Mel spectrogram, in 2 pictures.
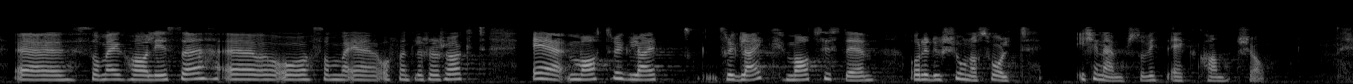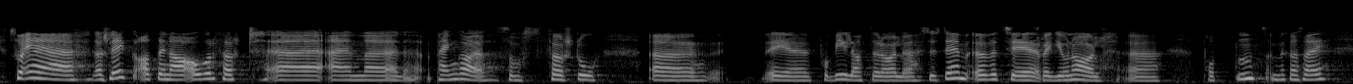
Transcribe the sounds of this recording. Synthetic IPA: sɔmɛɡɦɑɾɭiːsə | ɔsɔmɛ̰ɔ̰fənt̪lɪʃøːʂɑkt̪ʔɛmɑːt̪ʰːɾʏɡ̪æɪt̪ʰɾʏɡlæɪkmɑːt̪sʏst̪eːmʔɔɾɛd̪ʉkʂuːnɑʋsʋɔlt̪ | ʔɪçːənɛʋnt̪sɔʋɪt̪ʰɛɡkʰɑnʂo̰ʊ | sɔɛd̪ɛæʂɭiːkɑ̰t̪̚d̪ɛnɑɾʔo̰ʊʋəɾføːɾʈ | æ̰ɪn | pʰɛŋːɑsɔmføʂtuː | fʰɔbiːlɑt̪əɾɑːləsʏst̪eːmøːʋət̪ʰɪlɾɛɡɪʊnɑːl | pʰɔt̪n̩̰mɛkɑnsæɪ

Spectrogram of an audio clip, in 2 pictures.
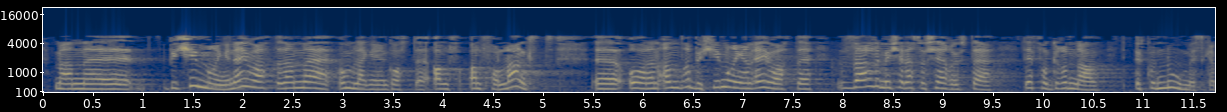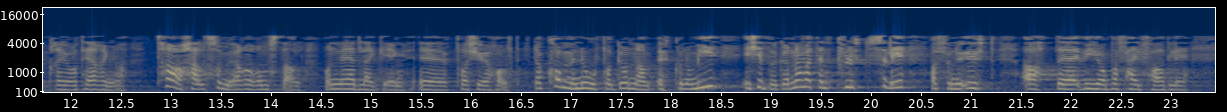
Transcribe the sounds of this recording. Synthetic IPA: mɛn | bəçʏmɾɪŋənɛɾjʊɑt̪d̪ɛnːəɔmlɛɡnɪŋəɡɔt̪ːɑlɑlt̪fɔɾlɑŋt̪ | ʔɔd̪ɛnʔɑnd̪ɾəbəçʏmɾɪŋənɛɾjʊɑt̪̚ʋɛld̪ɪmʏçːəd̪ɛsɔʃeːɾʉːt̪əd̪̥ɛpʰɔɡɾʉnːɑʋœkʊnuːmɪskəpʰɾɪʊɾɪt̪ʰeːɾɪŋəɾ | t̪ʰɑːɾhɛlsɔmøːɾəɾʊmst̪ɑ̰ːl | ʔɔ̰neːd̪lɛɡɪŋpʰɔɕøːɦɔlt̪d̪̥ɛkʰɔmːənuːpʰɔɡɾʉnːɑʋœkʊnʊmiːʔɪçːəpʰɔɡʁʉnːɑʋɑt̪ːɛnpʰlʉt̪səlɪɑt̪fʉnːəʉːt̪ | ʔɑt̪ʋɪjɔbːəfæɪlfɑːɡlɪ

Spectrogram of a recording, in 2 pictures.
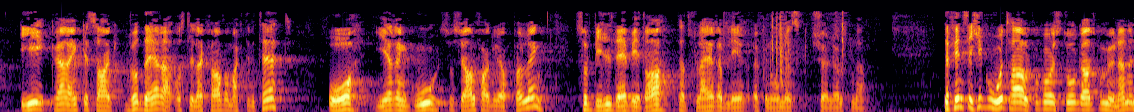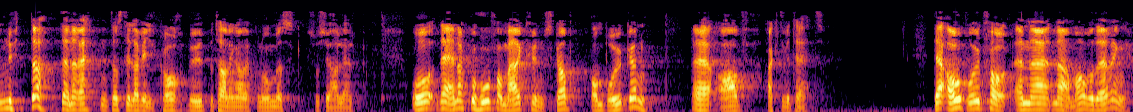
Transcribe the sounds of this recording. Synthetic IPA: ɪkʰʋæːʁɛŋkəlt̪sɑːɡʋʉʁd̪eːɾəɾɔst̪ɪlːɑkʰʁɑːʋɔmɑkt̪ɪʋɪt̪ʰeːt̪ | ɔjiːʁæɪnɡuːsʊsɪɑːlfɑːɡəlɪɔpːfœlːɪŋ | sɔʋɪld̪ɛbiːd̪ɾɑːt̪ʰɪlɑt̪flæɪʁəbliːʁœkʊnuːmɪskʃøːljœlfnə | d̪̥ɛfɪnsɪçːəɡuːət̪ʰɑlpʰɔkʊʁɪst̪uːɾɡɾɑːd̪kʰʊmʉːnɑnənʉt̪ːəd̪̥ɛnːəʁɛt̪ːnt̪ʰɪlɔst̪ɪlːɑʋɪlkʰoːʁʋɛʉːt̪̚bət̪ʰɑːlɪŋɑʋœkʊnuːmɪsksʊsɪɑːljɛlp | ʔɔd̪ɛænɔk̚bəɦuːʋfɔʁmæɪʁkʰʉnskɑːpɔmbʁʉːkən | ɑʋʔɑkt̪ɪʋɪt̪ʰeːt̪ | d̪̥ɛæʔɑʊbʁʉːkfɔʁɛ̰nnæʁmɑɾəʋʉʁd̪eːʁɪŋ

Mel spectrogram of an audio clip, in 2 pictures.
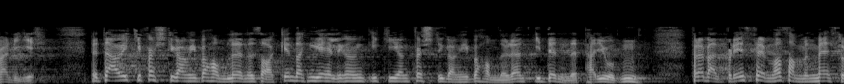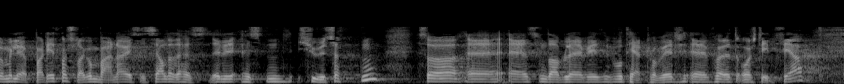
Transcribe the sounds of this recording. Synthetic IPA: ʋæɖḭːə̰ɾ | d̪̥ɛt̪ːəæɾjʊɪkːəfœʂʈəɡɑŋʋɪbəɦɑnd̪əɖɛnːəsɑːkənd̪ɛækɑɪhɛlːəɾɪkːəɡɑŋːfœʂʈəɡɑŋːʋɪbəɦɑnd̪əɖɛnɪd̪ɛnːəpʰæɾɪuːd̪n̩ | fɔɾɑɾbæɪd̪əpɑʈiːəsfɾɛmʋɑsɑmːənmɛɛst̪uːɾmɪljøːpɑʈiːɛt̪fɔʂɭɑːɡɔmʋæ̰ːɳɑœʏsɔsɪɑlɛæhɛlːəɾhœst̪n̩çʉːəsœt̪ːn | sɔ | sɔmd̪ɑblɛʋɪʋʊt̪ʰeːʈʰoːʋəɾfɔɾɛt̪o̰ːʂʈʰiːd̪siːɑ

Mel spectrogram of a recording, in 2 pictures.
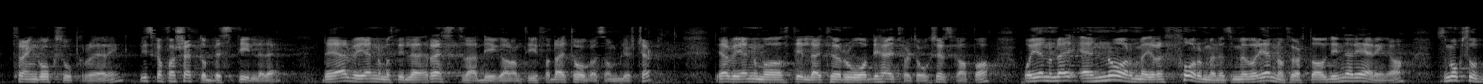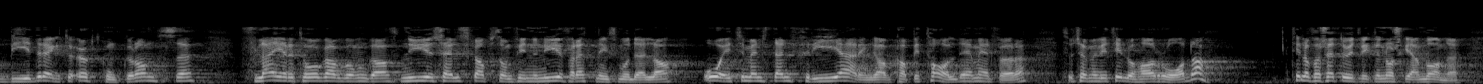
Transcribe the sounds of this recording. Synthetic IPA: t̪ʰɾɛŋːəɔksɔʊpkʰɾʊɾeːɾɪŋʋɪskɑfɑːʂɛt̪ːɔbəst̪ɪlːəd̪ɛ | d̪ɛæɾʋɪjɛnːɔmɔst̪ɪlːəɾɛst̪ʋæɖɪəɡɑɾɑnt̪ʰiːfɔɖ̪æɪt̪ʰoːɡɑsɔmblɪɾçøpt̪d̪̥ɛæːɾʋɪjɛnːʊmɔst̪ɪlːəd̪æɪt̪ʰɪlɾoːd̪ɪhɛɪt̪fɔɾʈ̪ʰoːɡsɛlskɑ̰ːpɑ | ɔjɛnːɔmd̪æɪʔɛnɔɾməɾɛfɔɾmənəsɔmɛʋɑːɾjɛnːʊmføːt̪ɑʋd̪inːəɾɛjeːɾɪŋɑ | sɔmɔksɔbiːd̪ɾeɡt̪ʰɪlʔøːkt̪kʰʊŋkʉɾɑnsə | flæɪɾət̪ʰoːɡɑʋɡɔŋɡənyːəsɛlskɑːpsɔmfɪnːəɳyːəfɔɾɛt̪nɪŋsmʊd̪ɛlːəɾ | ɔɪçːəmɪns̚d̪ɛnfɾiːjæːɾɪŋɑʋkʰɑpɪt̪ʰɑːld̪ɛmeːd̪føːɾəsɔçɛmːəʋɪt̪ʰɪlɔɦɑːɾoːd̪ə | t̪ʰɪlɔfɔʂɛt̪ːəʉːt̪ʋɪklənɔʂkəjænʋɑnə

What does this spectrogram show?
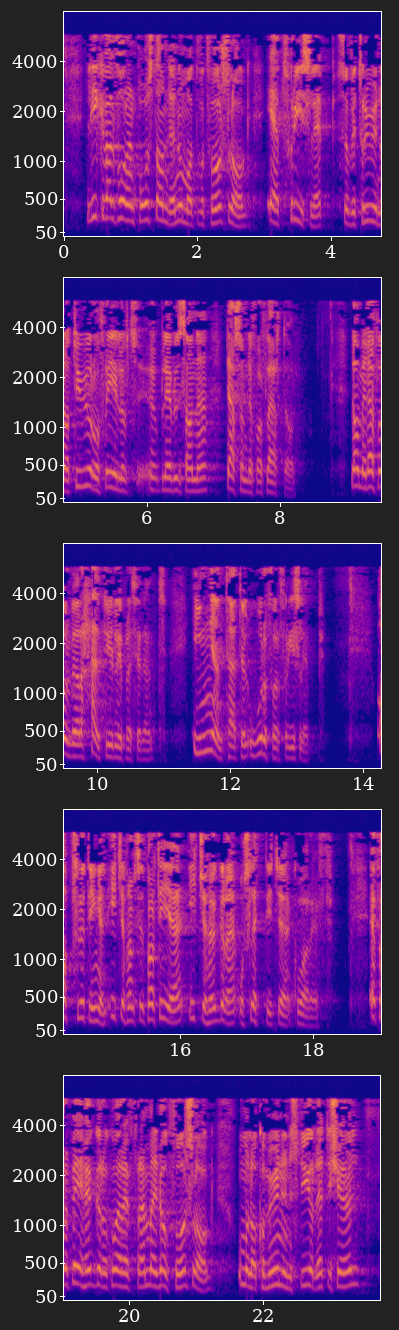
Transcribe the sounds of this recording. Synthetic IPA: liːkəʋɛlfoːɾɛnpʰoːst̪ɑnd̪ənʊmɑt̪ʋɔʈfɔɾʂlɑːɡæɛt̪fɾiːslɛpsɔmʋɪt̪ʰɾʉːənɑt̪ʰʉːɾɔfɾiːlʉft̪sʊpleːʋlsɑnəd̪̥æɾsɔmd̪eːfoːɾflæɪɾt̪ʰɑ̰l | lɑːmɛɪd̪æɾfɔɾʋeːɾəhæɪlt̪ʰːyːd̪l̩ɪpʰɾɛsɪd̪ɛnt̪ | ɪŋənt̪ʰɑːt̪ɪluːɾəfɔɾfɾiːslɛp | ɑbsɔlʉt̪ːɪŋːənɪt͡ʃːəfɾɛmsɪt̪pɑɾt̪iːəɪt͡ʃːəhœːɡəɾəʔɔslɛt̪ːɪçːəkʰoːæɾɛf | ɛfɑɾpeːɦœɡəɾəɔkʰoːæɾɛffɾɛmːəɾɪd̪ɑːɡfɔɾslɑːɡʊmɔlɑːkʰʊmʉːnənst̪yːɾəd̪ɛt̪ːəʃøːl

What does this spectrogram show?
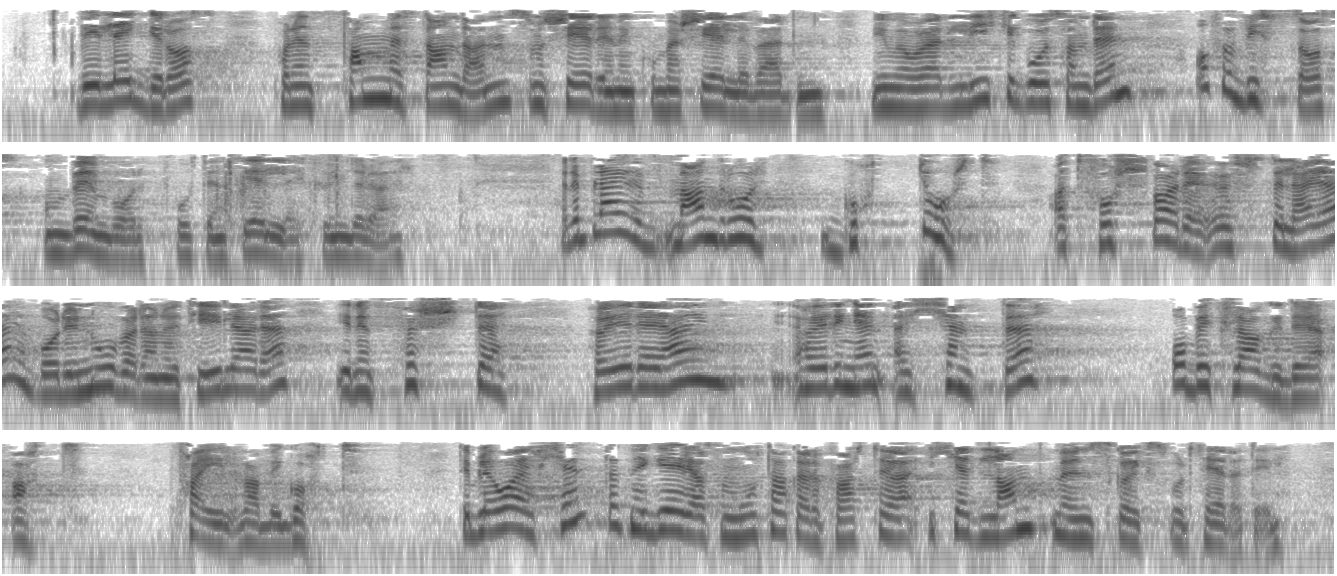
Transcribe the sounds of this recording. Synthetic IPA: ʋɪlɛɡːəɾɔspʰɔd̪ɛnsɑmːəst̪ɑnd̪ɑɖn̩sɔmʂeːɾɪd̪ɛnkʰʊmæʂɪɛlːəʋæɖn̩ʋɪmɔʋæːɾəliːkəɡuːəsɔmd̪ɛnɔfɔɾʋisəɔsɔmʋɛmʋoːɾəpʰʊt̪ʰɛnsɪɛlːəkʰʉnd̪əɾœ̰ɾ | ɑd̪ɛblæɪmɛɑnd̪ɾəuːɾɡɔt̪ːjʊɾt̪ | ʔɑt̪fɔʂʋɑːɾəœst̪əlæɪəɾboːd̪ənuːʋɛɾənɔt̪ʰiːd̪lɪəɾəɪd̪ɛnfœʂʈəhœʏɾ | hœʏɾɪŋənæɾçɛnt̪ə | ɔbəkʰlɑːɡd̪əʔɑt̪ | fæɪlʋɑɾbɛɡɔt̪ː | d̪̥ɛblæoːæɾçɛnt̪ɑt̪nɪɡeːɾɪɑsɔmmuːt̪ɑːkəɾɑʋfɑɾt̪ʰœʏɑɾʔɪçːəɛt̪lɑnd̪mɛœnskəɔɛkspɔɾt̪ʰeːɾə̰t̪ʰɪ̰l

